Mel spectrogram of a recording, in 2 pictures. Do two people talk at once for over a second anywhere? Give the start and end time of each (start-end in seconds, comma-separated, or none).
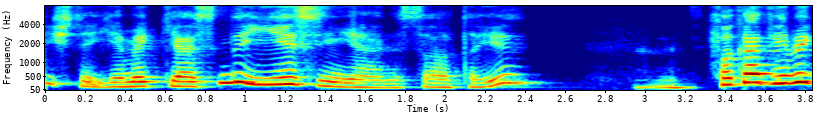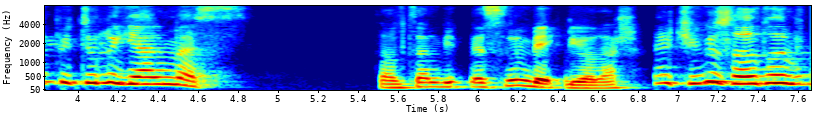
none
